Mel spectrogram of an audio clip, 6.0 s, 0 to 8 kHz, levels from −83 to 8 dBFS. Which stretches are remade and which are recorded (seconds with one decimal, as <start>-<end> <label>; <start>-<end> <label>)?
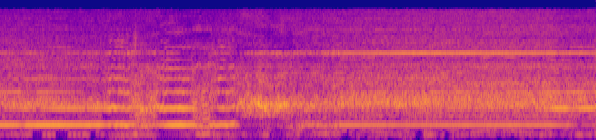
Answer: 0.0-1.1 recorded; 1.1-3.4 remade; 3.4-6.0 recorded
